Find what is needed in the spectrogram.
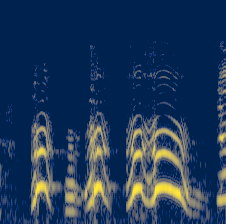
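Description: A high puppet voice imitating a rooster's crow, the wake-up call: two short rising-and-falling calls, then a longer drawn-out one.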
